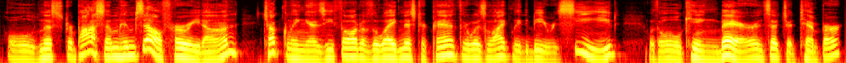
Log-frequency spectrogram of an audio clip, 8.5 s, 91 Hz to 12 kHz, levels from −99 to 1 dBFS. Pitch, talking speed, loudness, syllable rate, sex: 135 Hz, 200 wpm, -18 LUFS, 4.9 syllables/s, male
